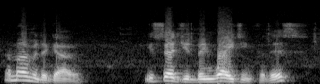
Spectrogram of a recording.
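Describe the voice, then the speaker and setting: A man doing a gentle, firm middle-aged woman. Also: medium pitch, big pitch swings, normal speed, breathy edge, muffled recording, pitched above the performer's own voice. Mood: concerned. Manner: gentle but firm, questioning. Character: calm, caring middle-aged woman helper.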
